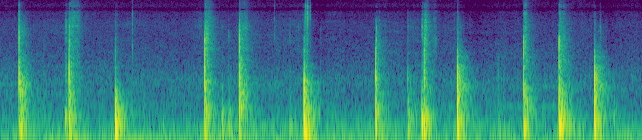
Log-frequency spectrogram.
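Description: Heeled ankle boots tapping on a porch floor as a tap-dance Cincinnati step is danced (step, brush, heel drop, shuffle, heel drop), repeated side to side: about a dozen sharp taps and scuffs in uneven clusters.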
